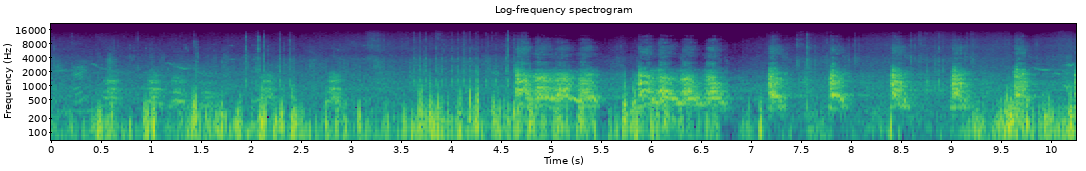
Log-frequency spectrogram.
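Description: German Shepherd barking at the hide in a protection-sport hold and bark, guarding the helper inside. The barks start about halfway through, at first in a quick run and then settling into a steady rhythm of almost two barks a second.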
